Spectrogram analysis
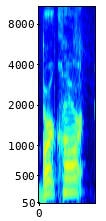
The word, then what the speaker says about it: Burkhardt: Yeah, I thought Kevin Burkhardt. Is it Burkhardt?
